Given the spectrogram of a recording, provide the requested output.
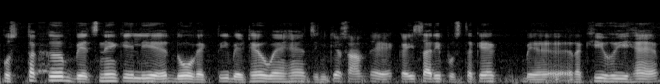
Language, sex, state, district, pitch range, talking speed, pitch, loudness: Hindi, male, Uttar Pradesh, Muzaffarnagar, 125-145 Hz, 165 wpm, 135 Hz, -20 LUFS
